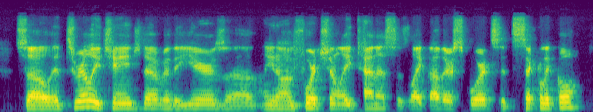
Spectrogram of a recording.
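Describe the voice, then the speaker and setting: A man with a plain, everyday voice, pitched fairly high. He speaks at a moderate pace with fairly even intonation. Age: 60s. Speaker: attorney and tennis player. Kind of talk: interview reminiscence.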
